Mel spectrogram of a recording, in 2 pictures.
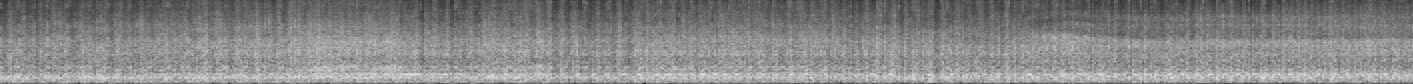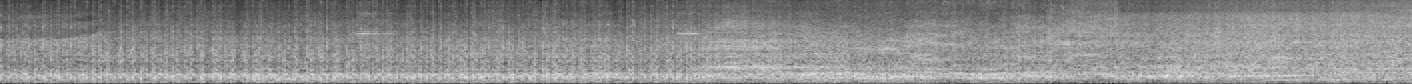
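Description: Small car and motorcycle engines running loudly inside a wooden well-of-death drum. They drone steadily at first, and from about two-thirds of the way in they rev up and down as the motorcycles ride the wall.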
